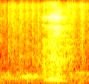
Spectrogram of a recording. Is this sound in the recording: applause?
no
